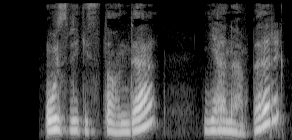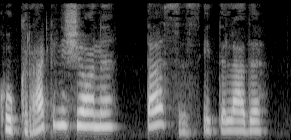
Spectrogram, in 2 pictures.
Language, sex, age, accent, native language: Uzbek, female, 19-29, Samarqand, Uzbek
